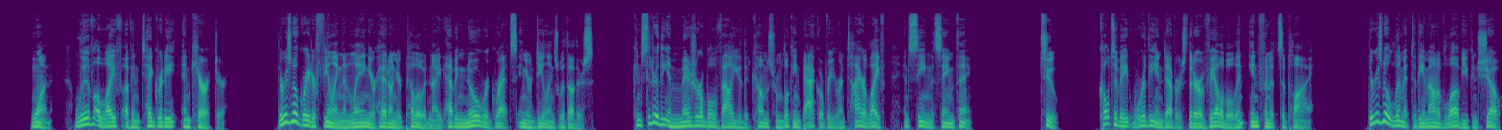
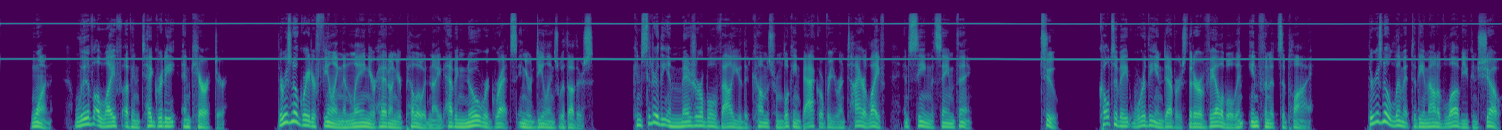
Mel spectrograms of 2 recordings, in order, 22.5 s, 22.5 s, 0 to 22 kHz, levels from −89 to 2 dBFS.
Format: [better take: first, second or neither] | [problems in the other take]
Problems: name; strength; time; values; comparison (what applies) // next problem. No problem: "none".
first | high-pitched whine; loud; throughout; 10.5 kHz, 7 dB below the speech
